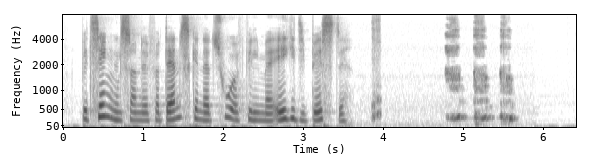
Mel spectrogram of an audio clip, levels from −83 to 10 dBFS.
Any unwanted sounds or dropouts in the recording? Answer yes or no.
yes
